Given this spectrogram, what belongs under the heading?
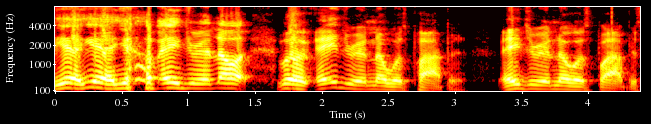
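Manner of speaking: loud, high laughing shout-out; excited hype. Real, not acted. Host hyping a chatter who got it right, loud and excited.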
